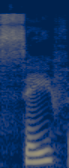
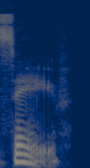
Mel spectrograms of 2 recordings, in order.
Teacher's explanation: Another important pair is safe and save. Safe ends with the unvoiced F while save ends with the voiced V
